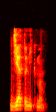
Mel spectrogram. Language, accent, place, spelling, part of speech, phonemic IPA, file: French, France, Lyon, diatoniquement, adverb, /dja.tɔ.nik.mɑ̃/, LL-Q150 (fra)-diatoniquement.wav
- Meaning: diatonically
